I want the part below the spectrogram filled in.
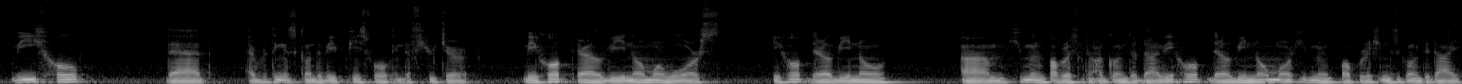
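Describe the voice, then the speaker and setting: A man speaks in a very deep, low pitch with a dark, mellow tone and monotone, flat intonation. His loudness stays very even, and there is audible room echo. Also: moderate pace. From Indonesia. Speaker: YouTuber. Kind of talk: casual vlog monologue. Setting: recording at home late at night. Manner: halting, repetitive.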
